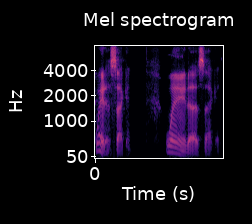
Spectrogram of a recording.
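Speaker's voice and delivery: mock suspicious double take, stretched out; dawning suspicion. Retold doormen slowly growing suspicious.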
